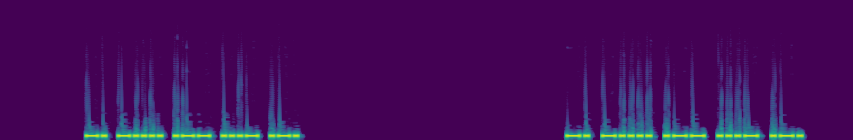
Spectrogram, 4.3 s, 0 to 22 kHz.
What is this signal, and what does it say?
Morse code, heard as a keyed tone, about 52 wpm, 700 Hz. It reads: N6WVR N6WVR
